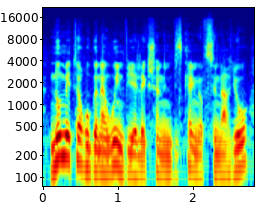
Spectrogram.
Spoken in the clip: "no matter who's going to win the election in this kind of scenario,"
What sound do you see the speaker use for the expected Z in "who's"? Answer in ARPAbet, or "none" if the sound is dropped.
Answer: none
